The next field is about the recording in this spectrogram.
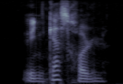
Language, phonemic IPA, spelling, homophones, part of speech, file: French, /ka.sʁɔl/, casserole, casseroles, noun, Fr-casserole.ogg
- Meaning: 1. saucepan (utensil) 2. saucepan (contents of a saucepan) 3. stewpot, cooking pot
